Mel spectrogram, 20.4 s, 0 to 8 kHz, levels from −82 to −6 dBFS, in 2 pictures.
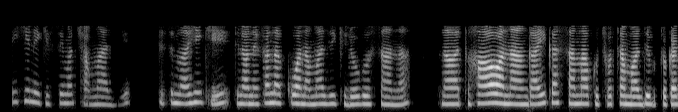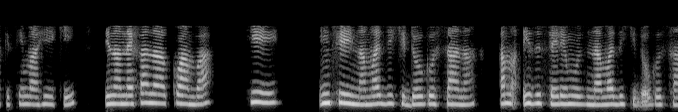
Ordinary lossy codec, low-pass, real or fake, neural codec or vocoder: AAC, 16 kbps; 7.2 kHz; fake; codec, 24 kHz, 0.5 kbps, DualCodec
